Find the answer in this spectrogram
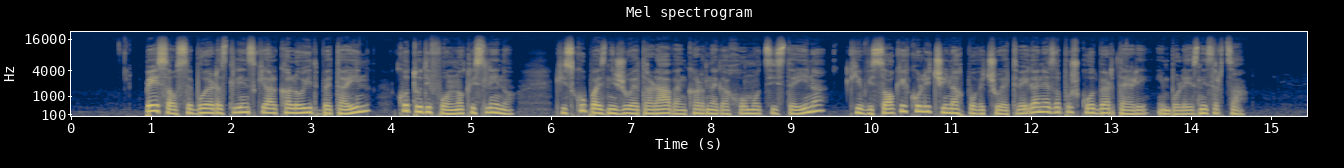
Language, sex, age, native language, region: Slovenian, female, 30-49, Slovenian, Central Slovenia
